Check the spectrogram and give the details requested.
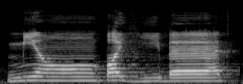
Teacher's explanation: Bukan cuma lidahnya diposisiin di gusi belakang seri atas. Tapi karena sifatnya huruf to itu isti'la, maka pangkal lidah ikut keangkat.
